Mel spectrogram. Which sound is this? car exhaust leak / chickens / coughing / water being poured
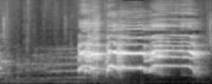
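chickens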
